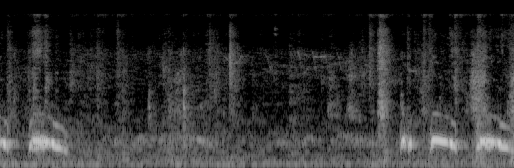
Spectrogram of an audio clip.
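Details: Deep-voiced breeding male zebra dove in Lui Tan style: strong low rolling coo opens the recording, a long quiet stretch of faint murmuring follows, then three loud arched coo notes close it out.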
